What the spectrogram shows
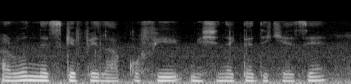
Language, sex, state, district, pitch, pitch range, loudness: Nagamese, female, Nagaland, Dimapur, 170 Hz, 165-175 Hz, -15 LUFS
